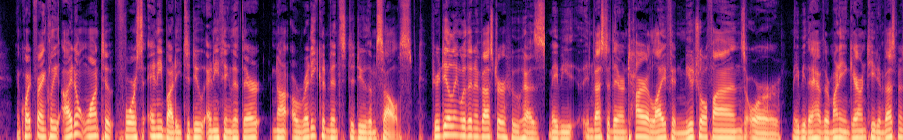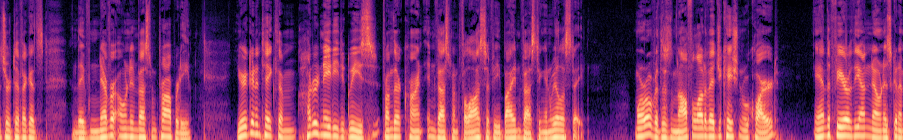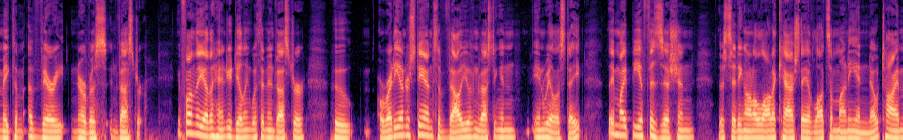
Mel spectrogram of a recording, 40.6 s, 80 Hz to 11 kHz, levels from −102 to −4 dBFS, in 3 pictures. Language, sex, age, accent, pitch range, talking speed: English, male, 40-59, American, 115-135 Hz, 195 wpm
